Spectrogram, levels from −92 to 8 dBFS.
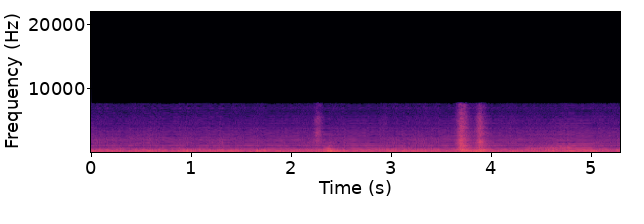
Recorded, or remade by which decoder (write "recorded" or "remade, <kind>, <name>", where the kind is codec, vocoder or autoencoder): remade, vocoder, WaveNeXt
